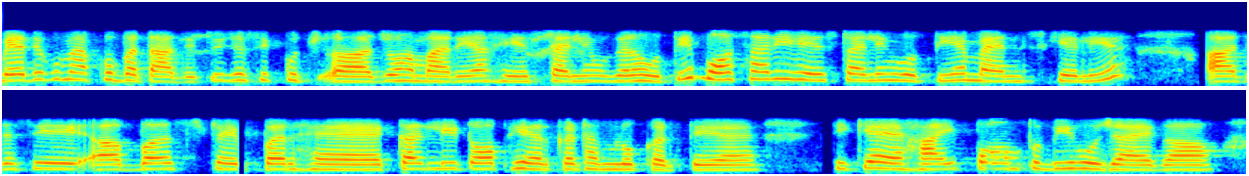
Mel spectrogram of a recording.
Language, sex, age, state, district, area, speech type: Hindi, female, 60+, Rajasthan, Jaipur, urban, conversation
